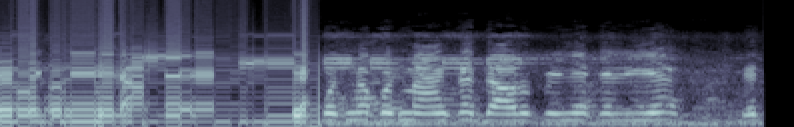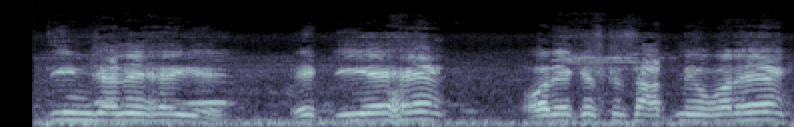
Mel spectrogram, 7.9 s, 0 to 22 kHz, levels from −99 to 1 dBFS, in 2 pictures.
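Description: Robotic sound from repeated short buffers runs from 0.01 to 1.59 s: a rigid metallic buzz at 188 Hz, likely from the player repeating a roughly 5 ms buffer instead of playing fresh audio. A rebuffering stall from 3.81 to 4.14 s drops the audio to silence for 325 ms while playback waits for more data, then resumes exactly where it stopped.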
